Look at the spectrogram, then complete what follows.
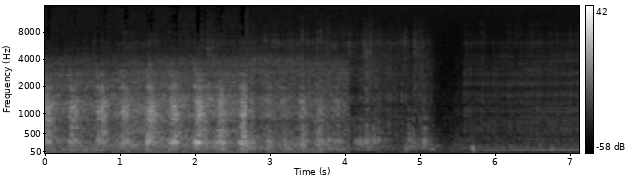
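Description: O gauge model train, a small tank locomotive shunting wagons, running along the track with a rhythmic clatter of about three beats a second. It fades and stops about five seconds in, leaving a low steady hum.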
